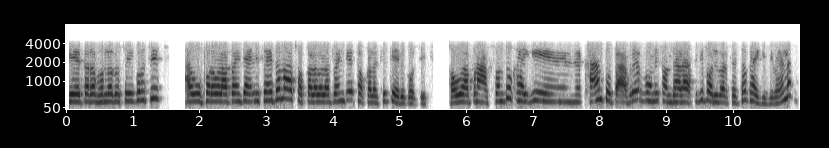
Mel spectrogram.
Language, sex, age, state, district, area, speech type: Odia, female, 60+, Odisha, Jajpur, rural, conversation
